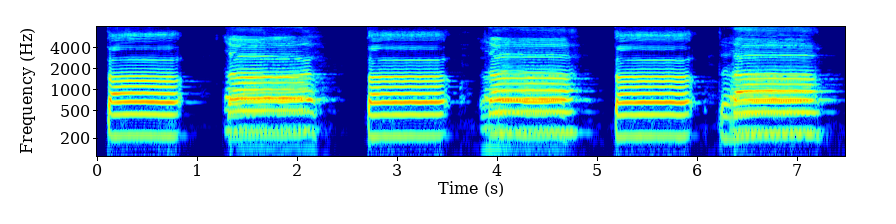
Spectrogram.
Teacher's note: इसका मखरज भी बहुत आसान है, ज़बान की नोक और ऊपर के दांतों की जड़ से ये अदा होता है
